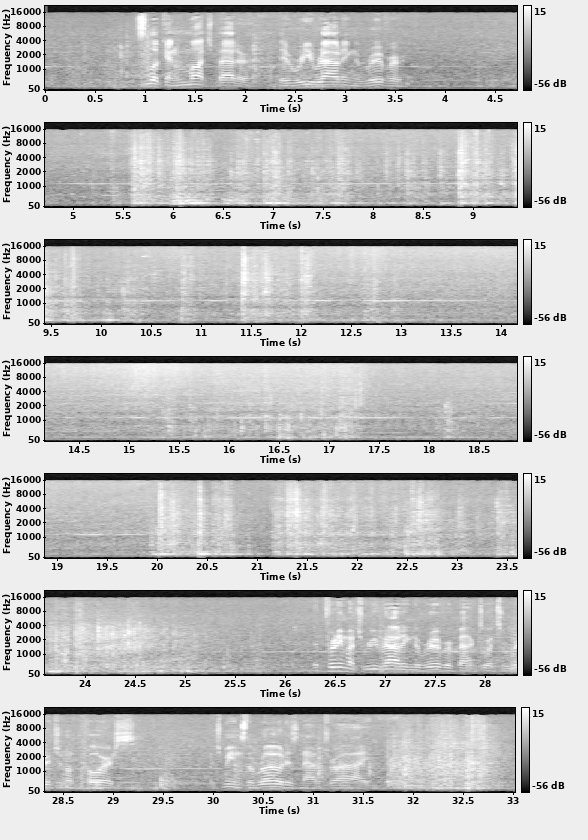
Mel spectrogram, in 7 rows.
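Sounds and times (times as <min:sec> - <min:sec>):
excavator engine humming: 0:00.0 - 0:33.0
flood water rushing: 0:05.1 - 0:33.0.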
